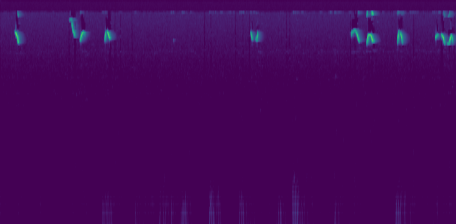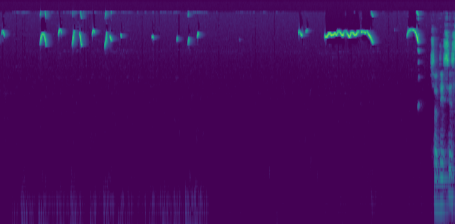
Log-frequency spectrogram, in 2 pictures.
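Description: A marker squeaks faintly as it writes on glass.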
